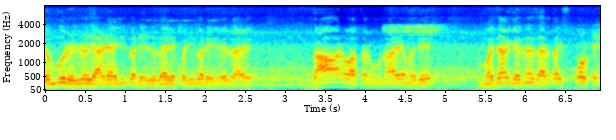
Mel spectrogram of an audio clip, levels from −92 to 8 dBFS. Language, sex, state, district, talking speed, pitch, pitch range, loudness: Marathi, female, Maharashtra, Aurangabad, 165 wpm, 135 Hz, 130-145 Hz, -16 LUFS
